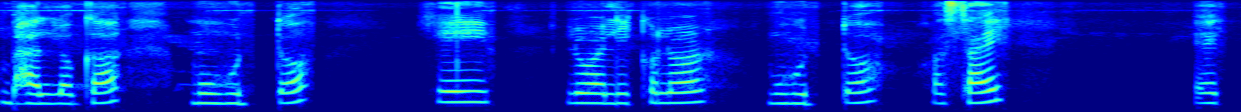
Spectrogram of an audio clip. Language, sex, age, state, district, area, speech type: Assamese, female, 18-30, Assam, Biswanath, rural, spontaneous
